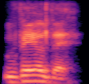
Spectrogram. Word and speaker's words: Uvalde: like ooh not you so uvalde valdez or uvalde is correct yeah that could be the spanish pronunciation and if it's something else i don't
